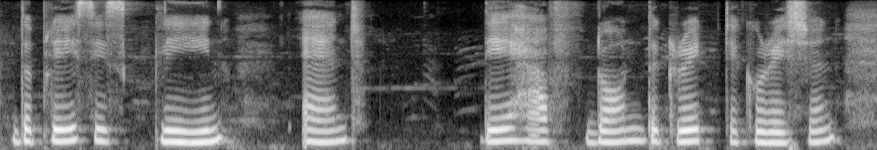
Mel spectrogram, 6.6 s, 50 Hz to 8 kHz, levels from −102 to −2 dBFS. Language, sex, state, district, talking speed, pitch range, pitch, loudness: English, female, Sikkim, Gangtok, 100 wpm, 215-235 Hz, 225 Hz, -14 LUFS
